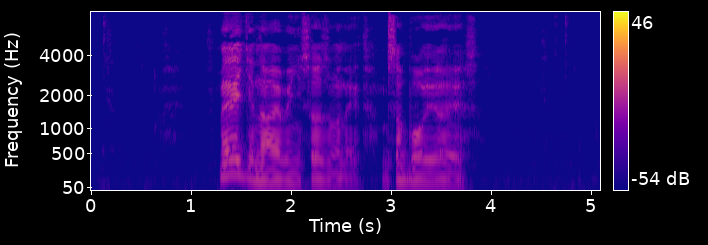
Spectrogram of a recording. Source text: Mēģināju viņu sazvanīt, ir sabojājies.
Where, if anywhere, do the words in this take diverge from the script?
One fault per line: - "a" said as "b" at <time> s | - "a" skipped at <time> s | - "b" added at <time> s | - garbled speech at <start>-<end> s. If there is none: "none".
none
